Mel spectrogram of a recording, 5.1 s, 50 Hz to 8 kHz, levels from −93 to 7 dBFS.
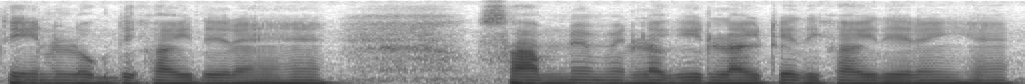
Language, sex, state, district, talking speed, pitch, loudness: Hindi, male, Madhya Pradesh, Katni, 165 wpm, 100 Hz, -19 LUFS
